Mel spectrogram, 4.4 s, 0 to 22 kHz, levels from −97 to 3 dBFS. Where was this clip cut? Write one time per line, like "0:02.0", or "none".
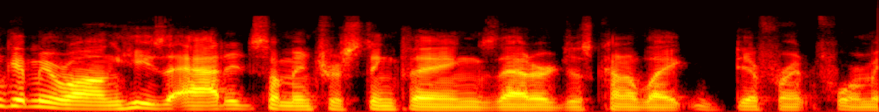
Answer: none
